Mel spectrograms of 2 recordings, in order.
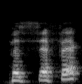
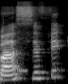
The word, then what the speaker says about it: specific: can't say this word so pacific is that how you say it specific yes yes pacific race on how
